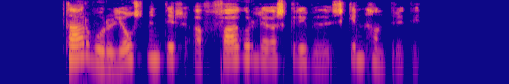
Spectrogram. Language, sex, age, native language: Icelandic, female, 40-49, Icelandic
